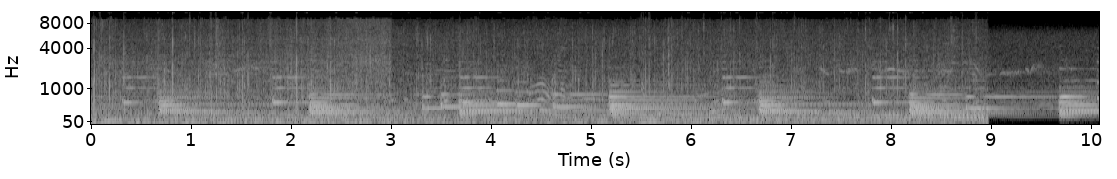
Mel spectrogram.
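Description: Steady rain falling on wet pavement, heard under soft background music with slowly changing chords. The rain sound cuts off about a second before the end, leaving only the music.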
